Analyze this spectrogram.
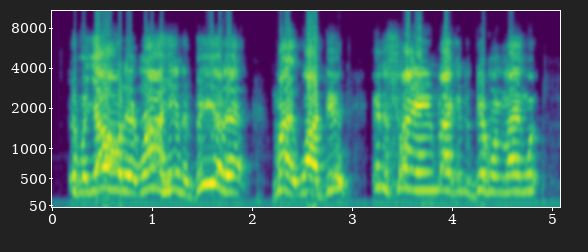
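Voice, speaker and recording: A man with a Southern accent talks at a very fast pace in a raised, projected voice of extremely high pitch. His tone is animated, with ordinary pitch variation. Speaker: self-taught history lecturer. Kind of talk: informal lecture to camera.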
